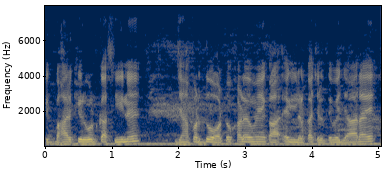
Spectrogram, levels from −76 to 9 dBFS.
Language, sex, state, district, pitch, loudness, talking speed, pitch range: Hindi, male, Uttar Pradesh, Lucknow, 125 Hz, -15 LUFS, 240 wpm, 120-130 Hz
